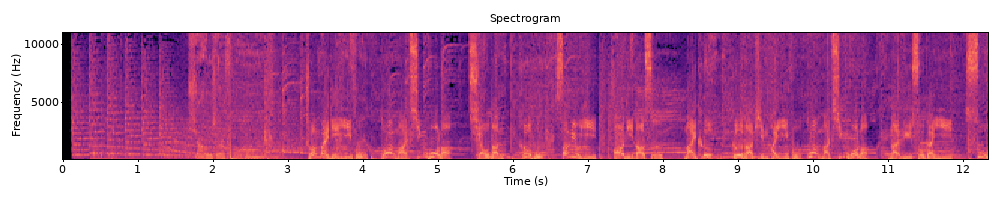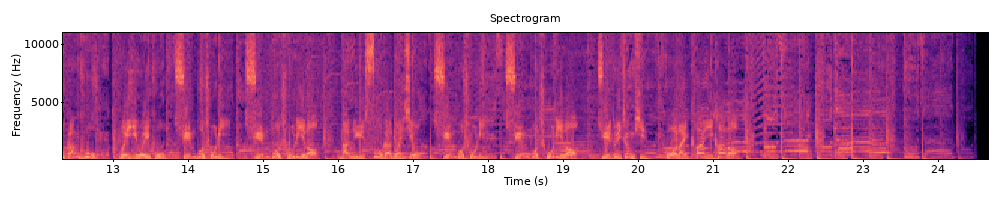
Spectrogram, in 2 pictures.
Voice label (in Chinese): 激情促销男 品牌衣服断码清货; 激情力度; 新老师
